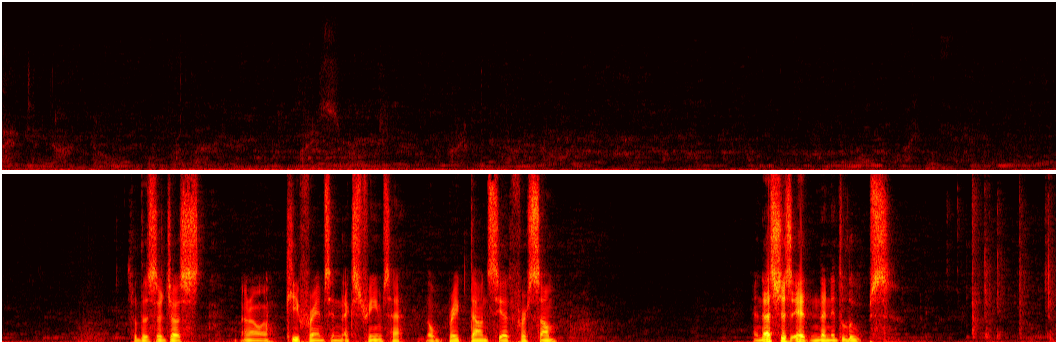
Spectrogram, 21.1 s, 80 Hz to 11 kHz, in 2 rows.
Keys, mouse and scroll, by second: 2.9 q, 18.8 space, 19.9 click, 20.3 space, 20.9 space.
